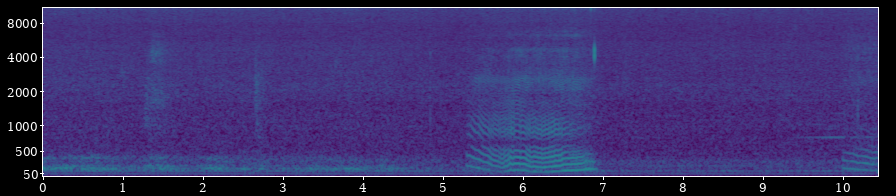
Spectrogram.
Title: 猫のイビキ ― 鼻づまりバージョン snoring cat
